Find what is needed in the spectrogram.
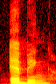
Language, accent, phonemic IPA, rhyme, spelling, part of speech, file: English, US, /ˈɛbɪŋ/, -ɛbɪŋ, ebbing, verb / noun, En-us-ebbing.ogg
- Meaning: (verb) present participle and gerund of ebb; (noun) The action of something that ebbs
